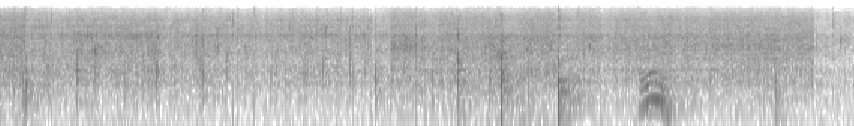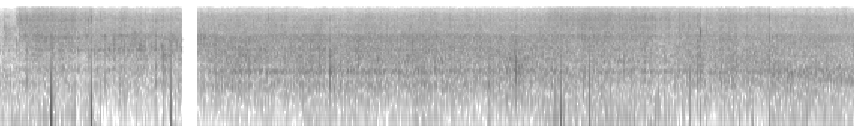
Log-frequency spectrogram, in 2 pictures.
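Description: Pork belly, garlic and chilies frying in oil in a wok with a steady sizzle, and chayote strips added by the end, with scattered sharp clicks of a spatula against the pan. The sound breaks off for an instant about seven seconds in.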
